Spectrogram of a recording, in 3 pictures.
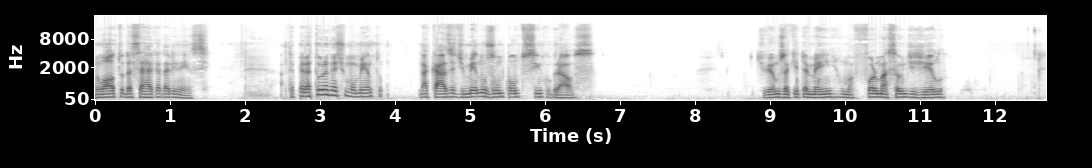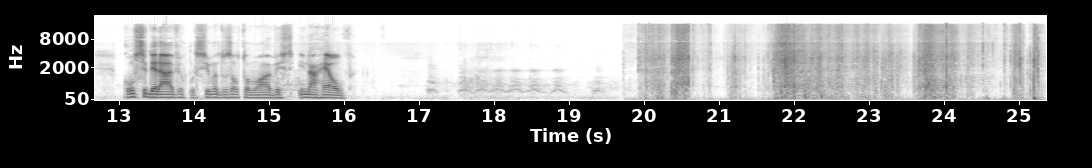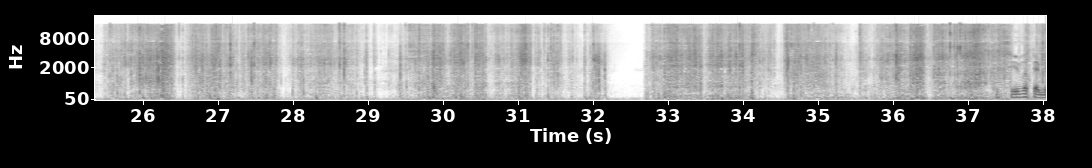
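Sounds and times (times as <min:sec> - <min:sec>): scraper scraping ice: 0:32.7 - 0:38.0.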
